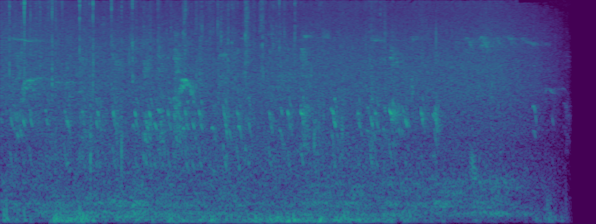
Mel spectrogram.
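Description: Birds calling in many quick, short chirps over a steady low rumble. The sound cuts off suddenly near the end.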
